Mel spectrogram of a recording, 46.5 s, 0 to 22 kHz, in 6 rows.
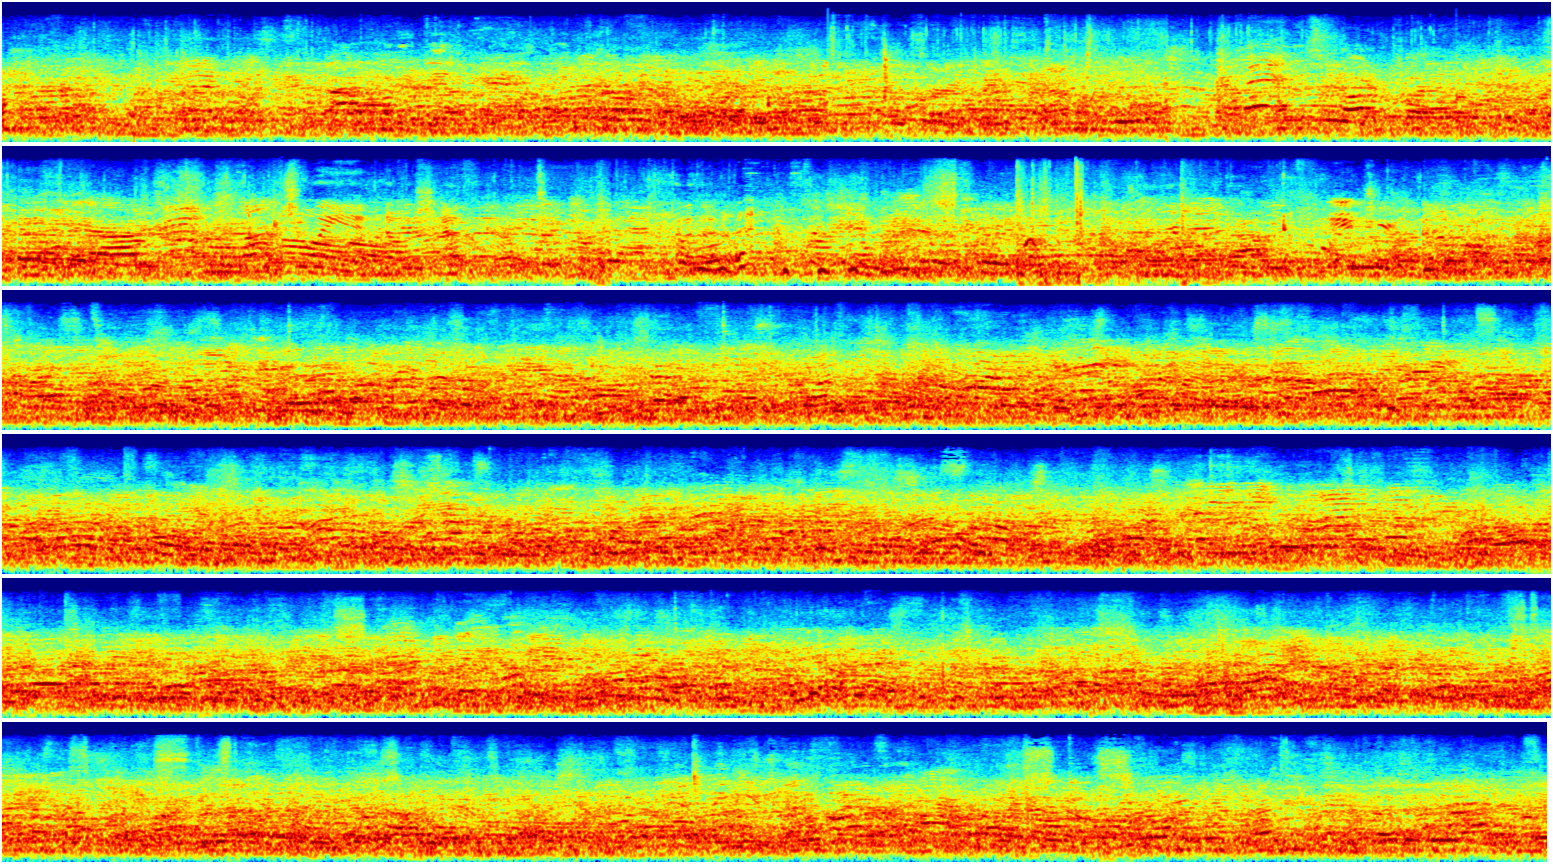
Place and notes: Sherwood Elementary - Auditorium #1
Graduation night at an elementary school. Bedlam.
